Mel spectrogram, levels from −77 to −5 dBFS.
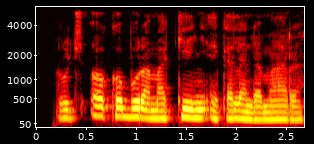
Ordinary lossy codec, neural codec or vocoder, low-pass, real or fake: none; none; 5.4 kHz; real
